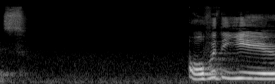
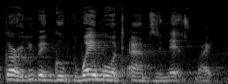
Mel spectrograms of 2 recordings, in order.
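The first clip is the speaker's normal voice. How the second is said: normal talking voice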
